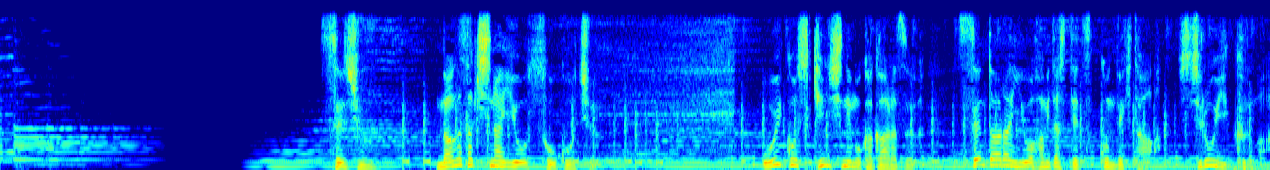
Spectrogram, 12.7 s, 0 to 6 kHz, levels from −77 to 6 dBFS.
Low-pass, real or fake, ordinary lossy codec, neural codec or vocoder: 5.4 kHz; real; none; none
